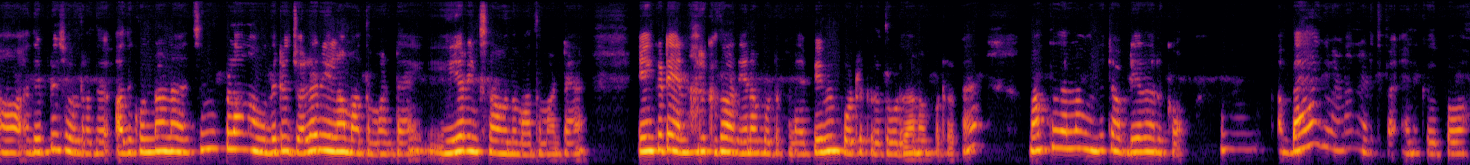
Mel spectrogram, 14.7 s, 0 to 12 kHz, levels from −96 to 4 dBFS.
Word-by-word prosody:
அ. 270 - -5 0.2
அது 260 - -5
எப்பிடி 275 +4 -5
சொல்றது? 250 -3 -4 0.2
அதுக்குண்டான 275 +3 +3 0.2
சிம்பிளா 340 +1 -1
நான் 295 -2 +4
வந்துட்டு 270 +3 0
ஜுவெல்லரி 305 +5 +3
எல்லாம் 285 -1 +6
மாத்தமாட்டேன். 235 0 -8 0.4
இயர்ரிங்ஸ்லாம் 285 -3 +3
வந்து 240 -1 -4
மாத்தமாட்டேன். 235 +2 -11 0.6
என்கிட்ட 310 +2 +6
என்ன 270 +1 0
இருக்குதோ 290 0 +2
அதையே 255 -1 -3
நான் 255 - -5
போட்டுக்குவேன். 245 0 -11
நான் 230 - -10
எப்பவுமே 275 +4 +4
போட்டுக்கிற 255 0 -7
தோடு 235 -1 -8
தான் 255 0 -5
போட்டுருப்பேன். 300 +8 -9 0.6
மத்ததெல்லாம் 345 +2 -2
வந்துட்டு 300 +1 0
அப்பிடியேதான் 280 +1 -1
இருக்கும். 265 +1 -11 1.0
ம் 265 - -9
அ - - -3
பேக் 400 +8 0
வேணா 315 0 -15
நான் 335 -5 -17
எடுத்துப்பேன். 255 -3 -19
எனக்கு 245 0 -14
இப்போ, 235 +1 -10
270 Hz, 155 wpm, -17 LUFS, 250-300 Hz, 1.0 s, எல்லாம்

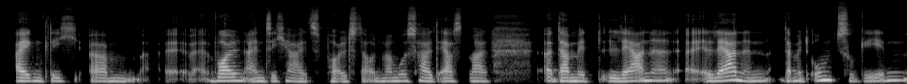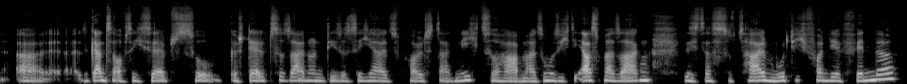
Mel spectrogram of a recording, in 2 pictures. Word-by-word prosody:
eigentlich 155 -2 +1
ähm, 150 +9 -2 0.2
äh, 300 - -9
äh, 260 - -10
wollen 165 +2 +4
ein 150 -1 0
Sicherheitspolster 135 -2 -3
und - - -3
man 150 0 -2
muss 160 0 -1
halt 150 -3 0
erst 150 0 -1
mal, 145 -1 -1 0.5
äh, - - +2
damit 155 -2 +2
lerne 175 +6 +2
äh, - - -1
lernen, 165 -1 +5
damit 160 -3 -1
umzugehen, 185 +1 +1
äh, - - -1 0.4
ganz 175 - +4
auf 150 - 0
sich 150 -3 -4
selbst 85 - -1
zu 90 - -3
gestellt 165 +2 0
zu 185 - -3
sein 175 0 0
und 165 -3 -3
dieses 80 - -4
Sicherheitspolster 155 -3 -4
nicht 190 +5 -2
zu 150 - -3
haben. 150 -1 +1
Also, 145 +4 -1
muss 170 -2 +1
ich 155 -4 -4
dir - - -7
erst 180 - +4
mal 170 - +2
sagen, 190 +3 +3 0.3
dass 170 - 0
ich 140 - -4
das 160 -2 -2
total 165 +4 +2
mutig 175 +3 -1
von 180 -2 -1
dir 165 -3 -1
finde, 200 - +3
160 Hz, 165 wpm, -25 LUFS, 150-175 Hz, 0.5 s, lernen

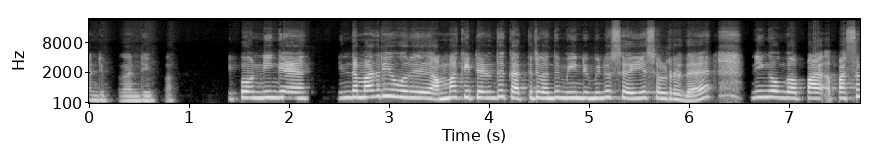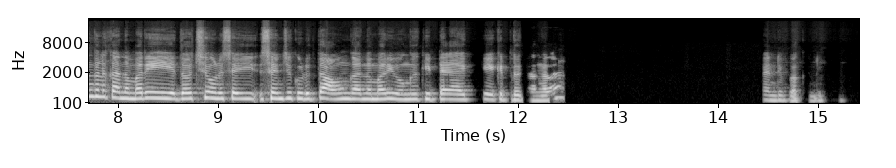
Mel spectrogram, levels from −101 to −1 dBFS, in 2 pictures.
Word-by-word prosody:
கண்டிப்பா, 180 -1 -8
கண்டிப்பா. 170 +1 -5 0.6
இப்போ 230 +5 +2 0.2
நீங்க 280 0 +3 0.6
இந்த 280 +2 +2
மாதிரி 315 +3 +4 0.2
ஒரு 280 -1 +3 0.2
அம்மாகிட்ட 280 +3 +2
இருந்து 270 +3 -1
கத்துட்டு 260 +2 +2
வந்து 255 +2 +2
மீண்டும் 260 -1 +1
மீண்டும் 275 +2 0
செய்ய 250 -1 +3
சொல்றத, 230 -8 0 0.7
நீங்க 290 +1 -1
உங்க 265 -1 +1 0.2
ப - - +8 0.3
பசங்களுக்கு 305 +2 0
அந்த 250 -1 +1
மாரி 250 +2 +1 0.2
ஏதாச்சும் 240 +3 -1
ஒண்ணு 240 -1 -1
செய் 235 -1 0 0.2
செஞ்சு 250 0 +1
குடுத்து 230 +1 0
அங்க 230 +1 -1
அந்த 225 0 -1
மாரி 230 +2 0
உங்க 215 +1 -2
கிட்ட 220 0 -4 0.4
கேட்டுட்டு 200 -1 -3
இருக்காங்களா? 175 0 -4 2.1
கண்டிப்பா, 180 -1 -7
கண்டிப்பா. 175 +2 -17
240 Hz, 135 wpm, -19 LUFS, 210-270 Hz, 2.1 s, ப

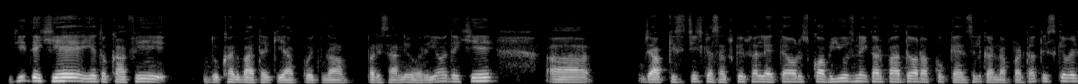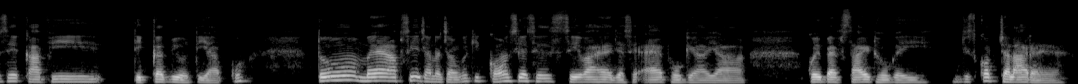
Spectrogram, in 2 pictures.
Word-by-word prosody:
जी, 170 - 0
देखिए, 160 +1 +8
ये 135 -1 +2
तो 130 - -2
काफ़ी 130 +3 +1 0.4
दुखद 115 +1 -1
बात 110 0 +2
है 110 - +1
कि 110 - +1
आपको 105 +1 -1
इतना 105 0 -2 0.3
परेशानी 105 +1 -2
हो 105 -2 -1
रही 105 +2 -2
है - - -1
और 145 - -2
देखिए 145 +4 +2 0.6
अ, 115 -2 +2 0.5
जब 125 - +3
आप 115 0 +4
किसी 120 -2 -6
चीज़ 135 -2 -4
का 135 - -1
सब्स्क्रिप्शन 125 +2 -3
लेते 125 0 0
हैं 130 - +2
और 130 - 0
उसको 130 +2 -1
आप 125 -1 +1
यूज़ 140 +2 0
नहीं 140 -3 -1
कर 135 -1 +2
पाते 130 +1 +1
और 130 -1 +3
आपको 125 0 -4
कैंसल 115 +2 -4
करना 110 -3 -2
पड़ता 105 +4 -5
है, - - -6
तो 145 - -4
इसके 145 +3 -4
वजह 145 0 +2
से 150 0 0
काफ़ी 115 +1 -3 0.8
दिक्कत 110 +1 +1
भी 115 0 0
होती 105 -1 0
है 100 - -1
आपको। 150 - -8 0.7
तो 195 +4 +4
मैं 165 0 +3
आपसे 165 +1 0
ये 175 - +3
जानना 135 -5 -2
चाहूँगा 110 +4 -3
कि 165 - -5 0.2
कौन-सी 160 +4 +1
ऐसी 145 -2 -1
सेवा 115 -1 +1
है, 115 -1 0
जैसे 105 -1 -4 0.2
एप 110 0 -7
हो 105 - -1
गया 100 -1 -4
या 100 -1 -4 0.8
कोई 115 0 +6
वेबसाइट 110 +1 +2
हो 105 -1 0
गई, 105 -1 -3 0.4
जिसको 120 +7 -2
आप 165 - -11
चला 115 -3 +4
रहे 95 -1 -5
हैं 95 0 -14
120 Hz, 205 wpm, -22 LUFS, 110-140 Hz, 0.8 s, देखिए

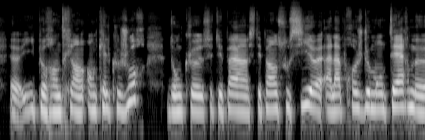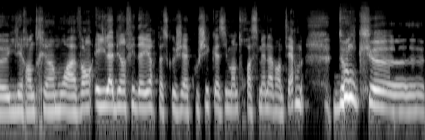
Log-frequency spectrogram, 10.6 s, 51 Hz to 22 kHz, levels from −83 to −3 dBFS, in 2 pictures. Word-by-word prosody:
heu, 160 - -2
il 185 +1 -7
peut 185 - -1
rentrer 175 +2 -1
en 170 -2 +1
en 185 -1 -2
quelques 195 0 -4
jours, 290 +10 -3 0.3
donc 175 +1 -2
heu, 175 -1 +1
c'était 185 +1 -6
pas 190 -1 +1
un 170 - -1
c'était 175 +2 -7
pas 195 0 -1
un 195 - 0
souci, 210 +4 -1
heu, 190 - +1
à 180 - 0
l'approche 195 +2 -2
de 210 - +2
mon 195 -1 -2
terme, 210 +1 +2
heu, 170 -1 +1
il 175 +1 -3
est - - +1
rentré 180 +2 -3
1 180 0 0
mois 185 -2 +1
avant 200 +4 -1
et 225 - +3
il 220 - +3
a 215 - +6
bien 215 0 0
fait 220 +1 -6
d'ailleurs 205 0 +1
parce 185 -2 -8
que 200 - -5
j'ai 190 +1 -5
accouché 185 +5 -4
quasiment 195 -1 -6
3 190 -1 -8
semaines 195 +2 -7
avant 180 -3 -5
terme. 235 +5 -2 0.4
Donc 270 +6 +8
heu, 185 -5 +3
190 Hz, 265 wpm, -22 LUFS, 180-210 Hz, 0.4 s, Donc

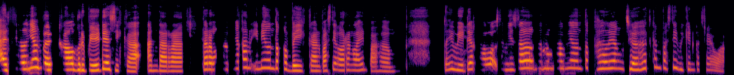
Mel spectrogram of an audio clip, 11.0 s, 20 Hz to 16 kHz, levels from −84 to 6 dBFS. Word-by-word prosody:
hasilnya 315 +7 +4
bakal 290 0 +5
berbeda 270 +2 +5
sih, 260 -2 -6
Kak, 210 -2 +3 0.2
antara 235 -2 0 0.4
terungkapnya 305 +2 0
kan, 400 -1 +2
ini 330 +3 -5
untuk 355 -1 0
kebaikan, 245 -3 0
pasti 240 +6 -2
orang 275 +1 -4
lain 275 +2 -5
paham. 215 -2 -7 0.8
Tapi, 285 +2 -7
beda 275 +3 -1
kalau 275 0 -2
semisal 290 +4 0 0.2
terungkapnya 350 +2 -7
untuk 365 +2 -8
hal 340 +1 0
yang 350 -1 -3
jahat, 300 +3 0
kan 410 - -8
pasti 370 +2 -6
bikin 295 0 -11
kecewa. 290 -1 -13
290 Hz, 150 wpm, -19 LUFS, 260-340 Hz, 0.8 s, bakal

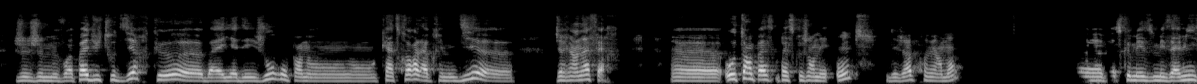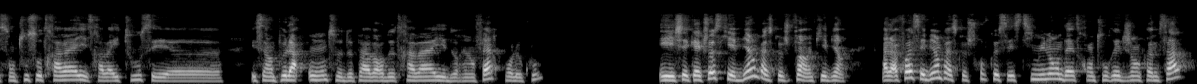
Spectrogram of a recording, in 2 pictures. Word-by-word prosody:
je 175 0 -4
je 170 +1 -4
me 170 -1 -2
vois 170 +1 -3
pas 225 0 +7
du 210 -2 -2
tout 210 -1 -4
dire 275 - -1
que, 210 -5 +3
heu, 160 - -3
bah, 160 0 +1
il 160 - -3
y - - +1
a - - -1
des 165 +1 -3
jours 240 +9 -2
où 225 - +1
pendant 155 -3 -6
4 190 +7 -3
heures 230 0 +7
l'après-midi, 175 +5 -1
heu, 160 - -1 0.5
j'ai 190 - 0
rien 190 +1 -2
à 230 - +4
faire, - - -6 0.5
heu, 165 -2 +1
autant 255 +2 +5
parce 215 0 +5
parce 200 -1 +1
que 195 - -5
j'en 180 -2 -1
ai 165 0 -3
honte 255 - 0 0.3
déjà 170 +6 -2
1° 180 - -5 1.1
heu, 180 -2 -1
parce 195 0 -7
que 205 - 0
mes 190 -1 +1
z 170 - -5
mes 180 -2 0
amis, 190 +5 +3
ils - - -3
sont 180 -2 -7
tous 215 +1 -5
au 200 - +2
travail, 205 +2 +2
ils - - -4
travaillent 170 0 -3
tous 205 +1 -7
et 165 -3 -1
heu 155 -1 -4 0.3
et - - -3
c'est 190 - -3
un 180 - 0
peu 205 - +1
la 195 -1 +6
honte 205 -1 -1
de 170 -1 -4
pas 175 +2 0
avoir 175 0 +2
de 175 +1 -3
travail 180 +1 0
et - - -2
de 160 - -6
rien 160 0 -7
faire, 235 - +2
pour 180 - -3
le 165 -1 -4
coup. 225 - -10 1.2
Et 195 0 +7
c'est 210 +3 +4
quelque 205 0 +3
chose 275 +1 +4
qui 255 - 0
est 205 - +5
bien 320 - +3
parce 225 -8 +2
que 200 - -2
je 180 - -8
enfin, 220 -7 +3
qui 175 +3 -1
est - - -1
bien. 180 -4 -2 0.4
À 195 - +4
la 185 +1 +6
fois, 300 +1 +7
c'est 240 -7 +2
bien 285 +5 +2
parce 230 -7 0
que 205 - -6
je - - -9
trouve 250 -3 -10
que 230 - +1
c'est 205 -1 -2
stimulant 235 +3 0
d'être 205 -2 0
entourée 195 +2 -2
de - - -8
gens 195 +2 -3
comme 190 -1 -3
ça. 260 - +3
190 Hz, 260 wpm, -21 LUFS, 170-215 Hz, 1.2 s, pas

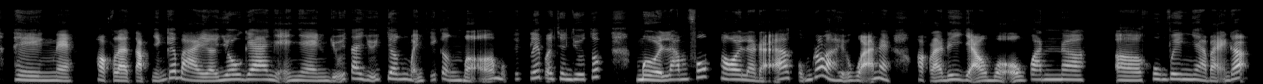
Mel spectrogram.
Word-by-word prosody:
thiền 195 -3 -2
nè, 170 -2 +4 0.2
hoặc - - +2
là 175 -1 +7
tập 160 -2 +3
những 180 +4 -7
cái 310 - 0
bài, 180 - +2
ờ, 170 0 0
yoga 230 0 +2
nhẹ 190 -5 -4
nhàng, 180 -2 -2
duỗi 200 +7 -6
tay 265 -2 +1
duỗi 190 +3 -6
chân. 245 -3 -2
Bạn 175 -6 -4
chỉ 205 +4 -13
cần 195 -6 -5
mở - - 0
một 275 - -7
cái 250 0 -18
clip 300 +3 -2
ở 255 - -2
trên 250 -3 -4
YouTube 235 +9 -4 0.3
15 220 +1 +2
phút 330 +7 -2
thôi 235 -3 +4
là 195 -3 -1
đã 255 - +3
cũng 215 - -9
rất - - +1
là - - +4
hiệu 180 -2 -6
quả 195 - +6
nè. 265 -5 0 0.3
Hoặc - - -3
là - - +4
đi 220 +4 -3
dạo 185 -3 +5
bộ 180 0 -1
quanh, 225 -1 -1
ơ, 220 -1 +1 0.3
ờ, 190 -1 +2
khuôn 230 +4 -7
viên 240 -1 -2
nhà 215 -5 -1
bạn 170 - +1
đó, - - +5
220 Hz, 240 wpm, -24 LUFS, 185-235 Hz, 0.3 s, là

